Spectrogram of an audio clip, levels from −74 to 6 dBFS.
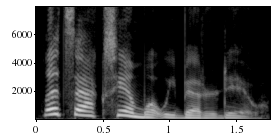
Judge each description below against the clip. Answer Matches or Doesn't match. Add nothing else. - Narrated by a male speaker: Doesn't match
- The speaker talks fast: Matches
